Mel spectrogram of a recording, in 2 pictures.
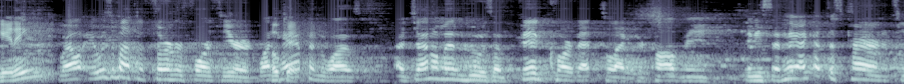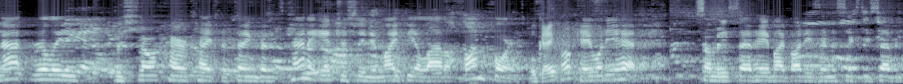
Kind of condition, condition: setting, busy venue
